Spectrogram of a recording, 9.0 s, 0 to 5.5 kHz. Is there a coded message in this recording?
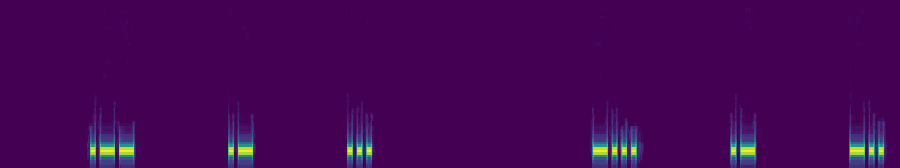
Yes: Morse code from 0.9 to 8.8 s, heard as a keyed tone, about 25 wpm, spaced as for 8 wpm, 600 Hz. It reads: WAS BAD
